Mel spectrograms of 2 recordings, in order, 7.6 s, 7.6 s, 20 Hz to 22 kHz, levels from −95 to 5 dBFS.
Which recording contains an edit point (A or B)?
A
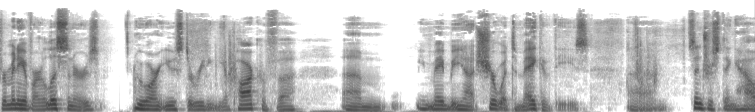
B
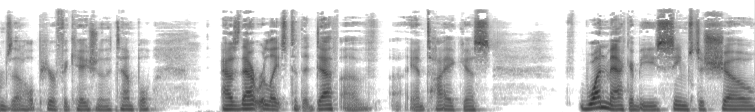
B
